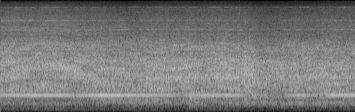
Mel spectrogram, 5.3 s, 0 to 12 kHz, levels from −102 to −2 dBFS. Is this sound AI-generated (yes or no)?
no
